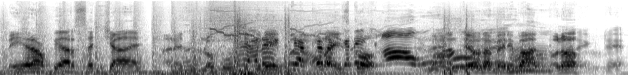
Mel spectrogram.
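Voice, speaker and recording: An actor playing a loud, boastful lovesick young man who rants and shouts, in a Hindi film dub. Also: high-pitched, huge pitch swings, fairly quick, heavily acted. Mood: ranting. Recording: film soundtrack with loud music.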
